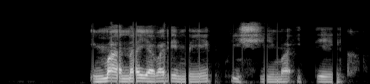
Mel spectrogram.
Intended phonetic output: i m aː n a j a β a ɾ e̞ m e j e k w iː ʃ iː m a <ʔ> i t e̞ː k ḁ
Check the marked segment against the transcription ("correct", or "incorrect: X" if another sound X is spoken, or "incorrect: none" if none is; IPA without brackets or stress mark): correct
